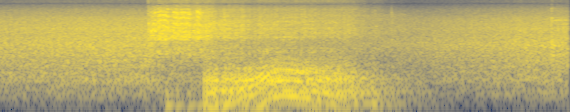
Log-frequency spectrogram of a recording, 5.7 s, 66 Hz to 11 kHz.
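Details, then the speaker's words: 1989 Yamaha FZR600 Genesis, not started in over four years, on old fuel: it catches and revs briefly with a stumbling, uneven beat, then sags back, misfiring as it fires up; cause not confirmed, new fuel planned. "little bit of misfire there i say we get some new fuel in this and actually fire it up properly"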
